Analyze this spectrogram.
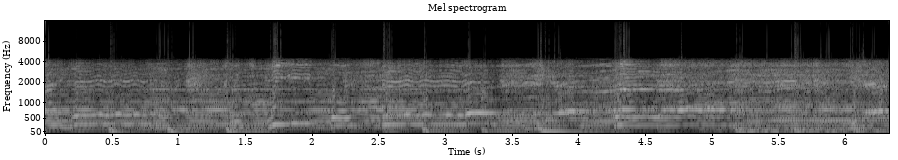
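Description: Male pop singer singing live into a handheld microphone over backing music with a repeating bass line, a pop song performed through the sound system.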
